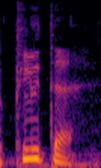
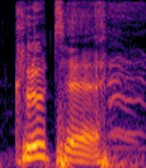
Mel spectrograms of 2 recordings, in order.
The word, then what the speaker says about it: Cloete: No, Cloete. Cloete. That's how I say it. Or in English, Cloete. Cloete in English, or Cloete in Afrikaans.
